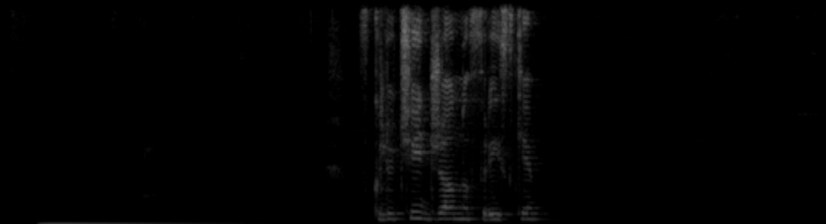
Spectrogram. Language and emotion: Russian, neutral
